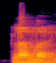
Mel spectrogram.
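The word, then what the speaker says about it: plumber: है, क्या होता है प्लम्बर, ये बी जो है यहाँ पर साइलेंट होता है, प्लम्बर होता है, प्लम्बर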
